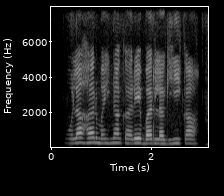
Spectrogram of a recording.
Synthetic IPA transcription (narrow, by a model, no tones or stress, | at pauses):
moːlaɦɐɾmɐɦinakɐɾebɐɾlɐɡʱikaː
